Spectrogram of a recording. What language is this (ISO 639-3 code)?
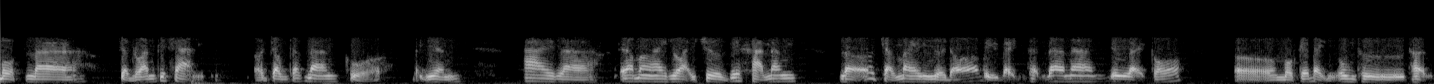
vie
